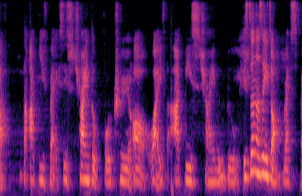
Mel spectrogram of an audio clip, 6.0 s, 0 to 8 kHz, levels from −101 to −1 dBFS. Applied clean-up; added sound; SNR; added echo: neural mask model DeepFilterNet 3.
